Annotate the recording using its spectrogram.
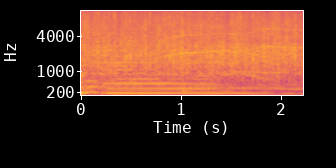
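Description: Live jazz band playing on stage, with a low note held for about a second and a half.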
